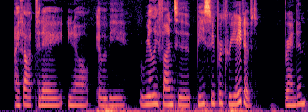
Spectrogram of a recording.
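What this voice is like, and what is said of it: Usual voice. Nothing is said of it.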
